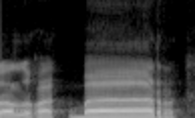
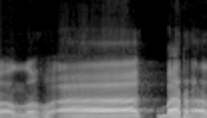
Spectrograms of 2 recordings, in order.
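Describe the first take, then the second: First: The final vowel in bar is drawn out. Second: The first vowel of akbar is drawn out. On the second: "A dalam akbar"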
